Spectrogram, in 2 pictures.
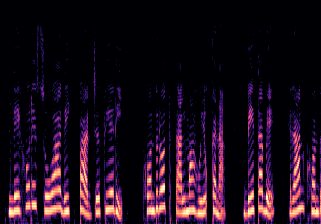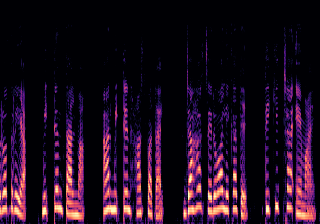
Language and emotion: Santali, neutral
